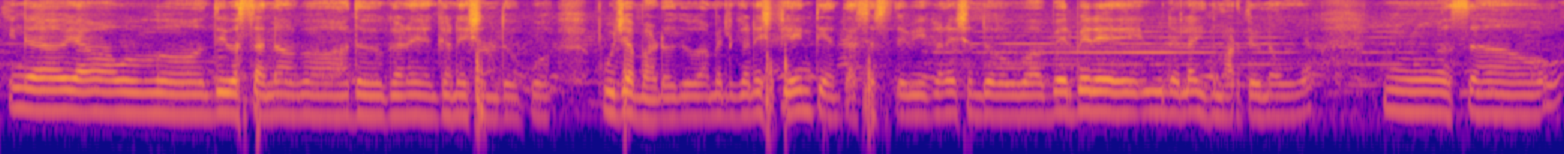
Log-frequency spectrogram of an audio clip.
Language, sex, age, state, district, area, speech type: Kannada, female, 60+, Karnataka, Dharwad, rural, spontaneous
